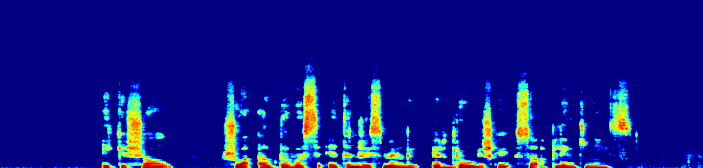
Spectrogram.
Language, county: Lithuanian, Kaunas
